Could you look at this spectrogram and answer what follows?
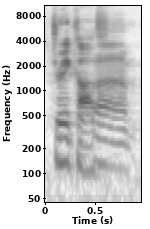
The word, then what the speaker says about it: Dreykov: Dreykov. – Dreykov, yeah.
